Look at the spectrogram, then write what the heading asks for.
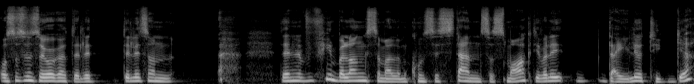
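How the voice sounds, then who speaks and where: A man with a fairly high voice talks at a fairly quick pace, using an ordinary speaking voice and ordinary pitch variation. The recording is very clean, with a silent background. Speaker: chemist. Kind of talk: casual chat. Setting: studio.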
